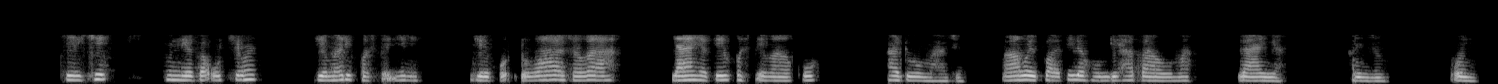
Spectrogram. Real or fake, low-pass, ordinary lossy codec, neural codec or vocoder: fake; 7.2 kHz; AAC, 16 kbps; codec, 16 kHz in and 24 kHz out, 1.1 kbps, FireRedTTS-2 codec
